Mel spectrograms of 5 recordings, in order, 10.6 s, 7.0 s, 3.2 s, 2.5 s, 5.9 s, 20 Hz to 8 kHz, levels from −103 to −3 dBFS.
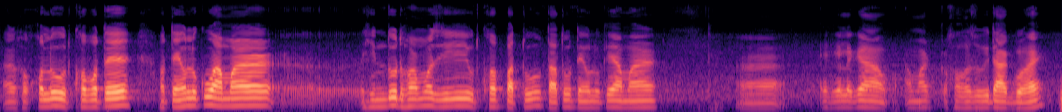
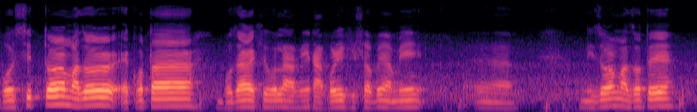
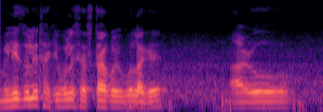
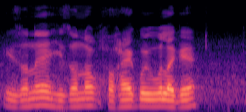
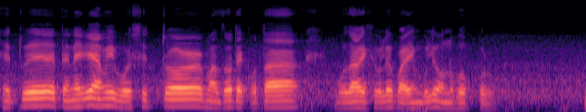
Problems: constant background noise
